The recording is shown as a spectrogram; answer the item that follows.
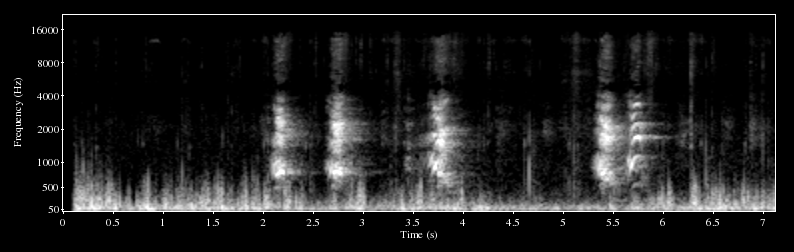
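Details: Blue merle Shetland Sheepdog barking. There are five sharp, harmonic barks, the first two about half a second apart, then one alone and a final quick pair. A steady low rumbling noise runs underneath.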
